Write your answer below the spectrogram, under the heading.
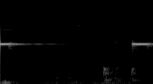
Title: La lavadora hace ruidos muy raros😳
